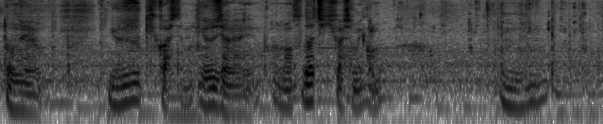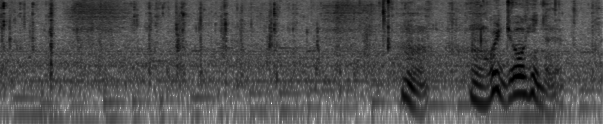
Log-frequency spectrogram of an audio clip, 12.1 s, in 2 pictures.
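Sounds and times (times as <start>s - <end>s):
person chewing food: 0.4s - 12.0s
person humming mm: 3.7s - 11.0s
wet mouth clicks: 4.0s - 10.6s.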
